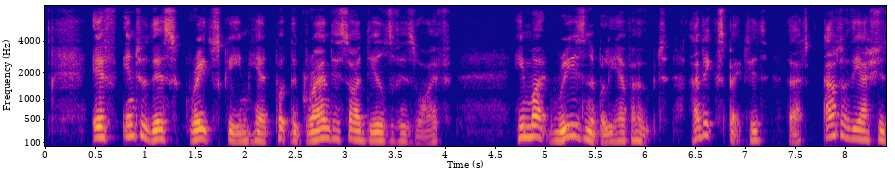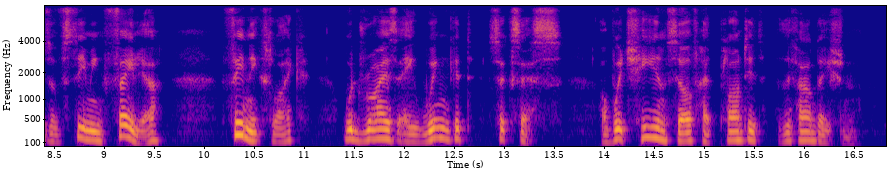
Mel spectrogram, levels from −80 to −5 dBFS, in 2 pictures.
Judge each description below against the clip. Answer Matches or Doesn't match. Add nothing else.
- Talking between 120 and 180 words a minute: Matches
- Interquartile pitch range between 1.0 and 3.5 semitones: Doesn't match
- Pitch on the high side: Doesn't match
